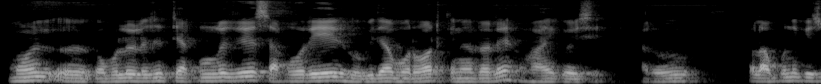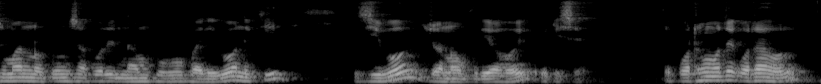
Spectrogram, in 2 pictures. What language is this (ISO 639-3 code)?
asm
